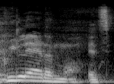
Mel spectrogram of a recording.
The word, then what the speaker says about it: Guillermo: It's Guillermo. I know how to say my own name, okay? It's Guillermo.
